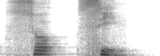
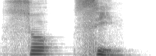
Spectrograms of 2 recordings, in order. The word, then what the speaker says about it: sosim: Izgovor je sosim. Neka nas Gospod umudri. Instrumental u stvari ima ulogu socijativa, pokazuje društvo u kome se vrši radnja. Izgovor je sosim.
